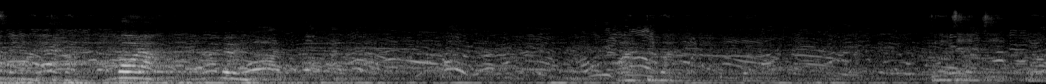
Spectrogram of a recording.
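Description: Loud music with deep bass booms through loudspeakers.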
